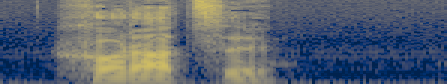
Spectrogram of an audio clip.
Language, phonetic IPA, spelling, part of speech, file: Polish, [xɔˈrat͡sɨ], Horacy, proper noun, Pl-Horacy.ogg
